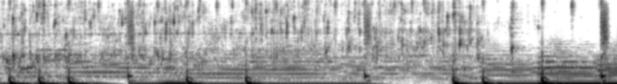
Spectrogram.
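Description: Background music with a steady beat of deep bass drums. Under it, juice pours in a stream into a glass, a splashing hiss that stops about three seconds in.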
